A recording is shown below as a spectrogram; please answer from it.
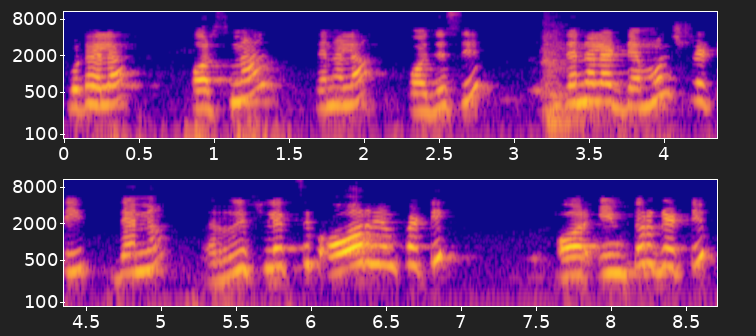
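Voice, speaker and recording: Very high-voiced woman teaching a lesson. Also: animated, normal speed, pauses often, lo-fi sound. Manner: patient step-by-step explaining, repeating key terms; often ends points with a checking tag word. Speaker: English grammar teacher. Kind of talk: classroom lesson.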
